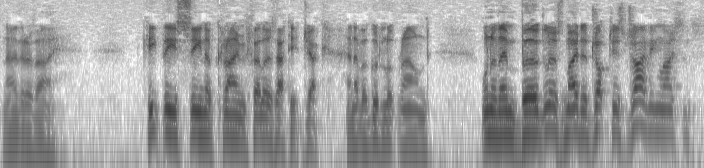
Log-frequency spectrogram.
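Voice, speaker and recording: Actor playing a dry, blunt British police inspector. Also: male voice, mid-range voice, expressive, fairly quick, lightly acted. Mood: musing. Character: seasoned, cynical male police inspector, brusque and shrewd. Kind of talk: 1980s British radio drama acting.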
